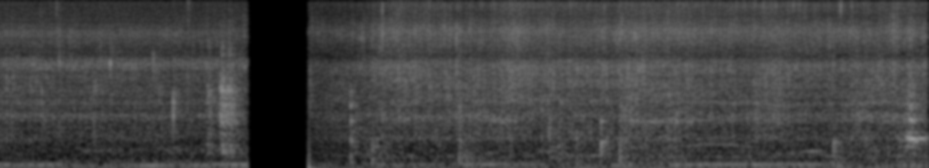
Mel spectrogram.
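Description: Chicken pieces sizzling in a metal pot, with a wooden spoon stirring and scraping through them in the second half. The sound cuts out completely for a moment about two seconds in.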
